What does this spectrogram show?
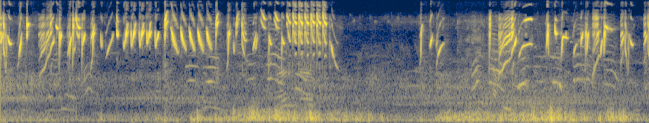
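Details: Wild European goldfinch singing busy, high twittering phrases and a dense rapid trill. After a short pause it resumes with scattered chirps over a low rumbling background noise.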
